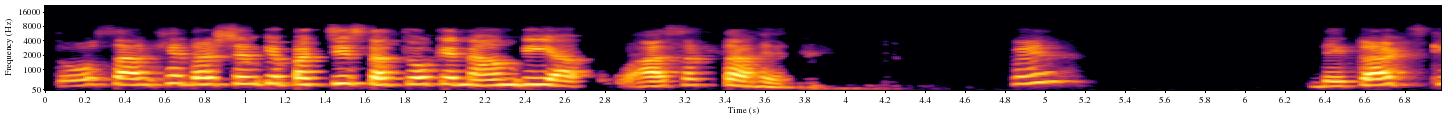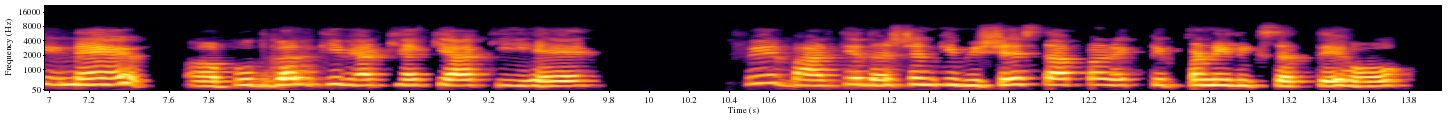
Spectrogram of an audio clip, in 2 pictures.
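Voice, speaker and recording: A woman's voice: high voice, unhurried, darkish tone, dull audio. A woman teacher explaining exam questions over a video call, her audio distorted and breaking up. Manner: explains by listing exam topics. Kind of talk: online class discussion.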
